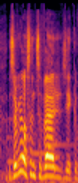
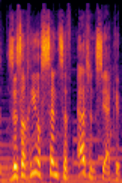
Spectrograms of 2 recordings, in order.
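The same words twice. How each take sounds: First: It is read in the usual natural voice. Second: It is read in a put-on foreign accent. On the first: "forget it" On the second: "I should do the French accent. That sounds more German"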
